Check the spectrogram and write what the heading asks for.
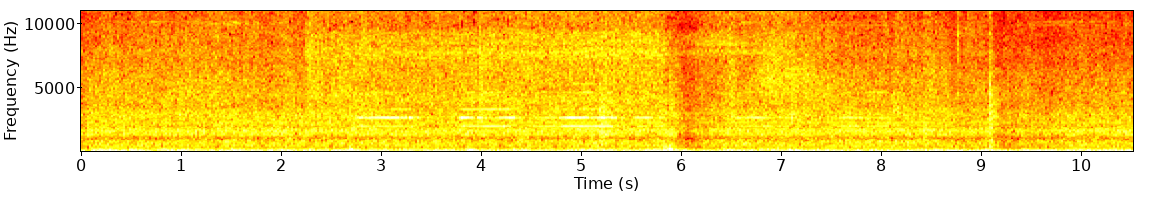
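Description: Steady low rumble of a London double-decker bus's engine and road noise heard from the upper deck, with a short run of high electronic beeps in the middle.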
